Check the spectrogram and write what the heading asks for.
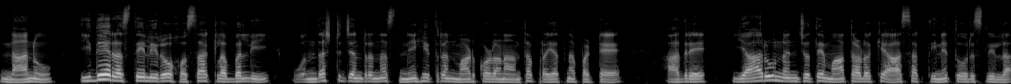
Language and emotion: Kannada, sad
